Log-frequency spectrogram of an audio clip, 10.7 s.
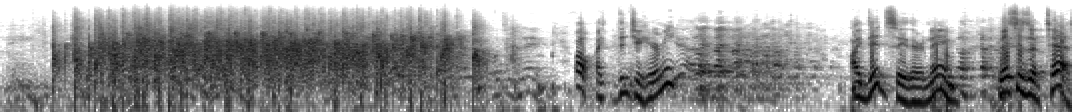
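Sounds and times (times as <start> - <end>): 
assembled body applauding to welcome visitors to Juneau: 0.5 - 5.3
laughter: 3.6 - 5.2, 6.0 - 8.5, 9.3 - 10.7
speech: 5.8 - 7.3, 8.6 - 10.7.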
